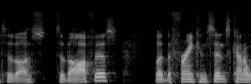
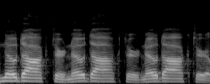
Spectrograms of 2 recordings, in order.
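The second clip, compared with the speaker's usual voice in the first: small, contained, put-on child's wailing scream; 3 semitones higher than usual. Telling about a kid's first day in a building with a pediatrician: imitating a child screaming. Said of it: "like screaming".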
